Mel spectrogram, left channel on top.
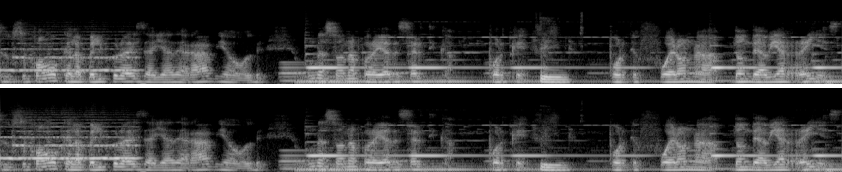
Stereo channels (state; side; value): normal; both; correlation 0.80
